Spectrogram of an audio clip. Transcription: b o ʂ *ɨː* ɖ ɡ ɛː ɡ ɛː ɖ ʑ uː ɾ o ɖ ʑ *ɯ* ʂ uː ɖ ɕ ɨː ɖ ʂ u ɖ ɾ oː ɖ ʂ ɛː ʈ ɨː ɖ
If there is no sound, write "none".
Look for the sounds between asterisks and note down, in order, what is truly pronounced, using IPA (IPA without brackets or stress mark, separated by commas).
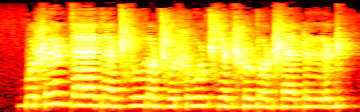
ɨː, u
